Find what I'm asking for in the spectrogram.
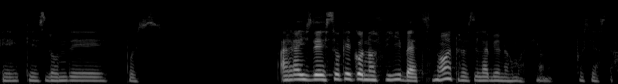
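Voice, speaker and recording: A woman with a slight French accent talks at a fairly slow pace with long, frequent pauses and big swings in loudness. The sound is dry and close with no echo. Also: medium pitch for a woman, ordinary pitch variation. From France. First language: not Spanish (speaking Spanish). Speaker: podcast host, guest. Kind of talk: casual chat. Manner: fluent.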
